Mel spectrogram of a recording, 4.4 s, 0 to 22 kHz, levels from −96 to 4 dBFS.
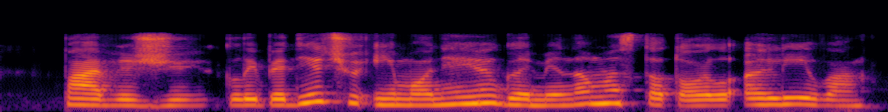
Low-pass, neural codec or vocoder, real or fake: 7.2 kHz; codec, 16 kHz, 4 kbps, X-Codec, HuBERT features, trained on LibriSpeech; fake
